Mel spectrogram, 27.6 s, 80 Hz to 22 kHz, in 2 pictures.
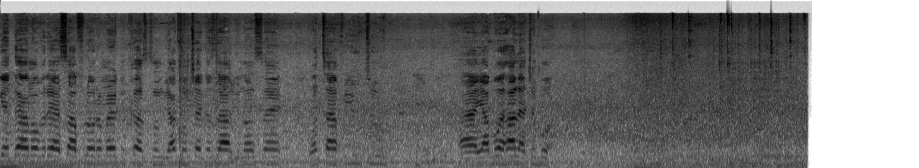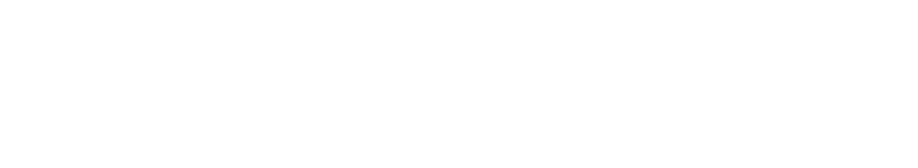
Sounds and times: Car: 0:00.0 - 0:12.1.

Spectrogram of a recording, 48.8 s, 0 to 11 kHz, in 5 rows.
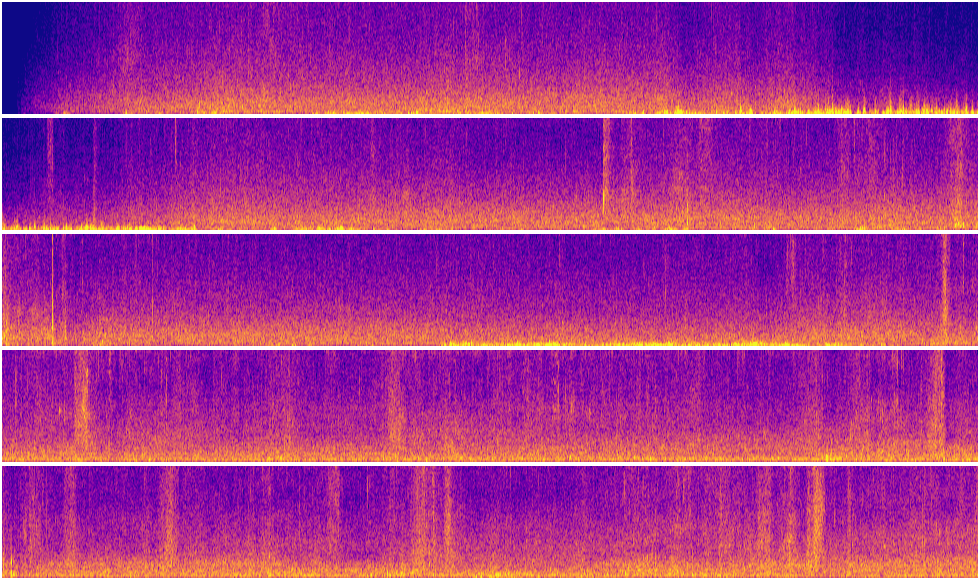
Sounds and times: Ocean: 0:00.2 - 0:48.8
Outside, rural or natural: 0:00.2 - 0:48.8
Rustling leaves: 0:00.2 - 0:48.8.

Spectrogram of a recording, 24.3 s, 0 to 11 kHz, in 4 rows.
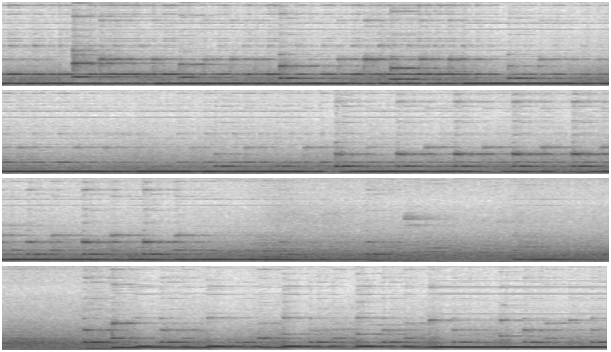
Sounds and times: Marimba, xylophone: 0:00.0 - 0:24.2.

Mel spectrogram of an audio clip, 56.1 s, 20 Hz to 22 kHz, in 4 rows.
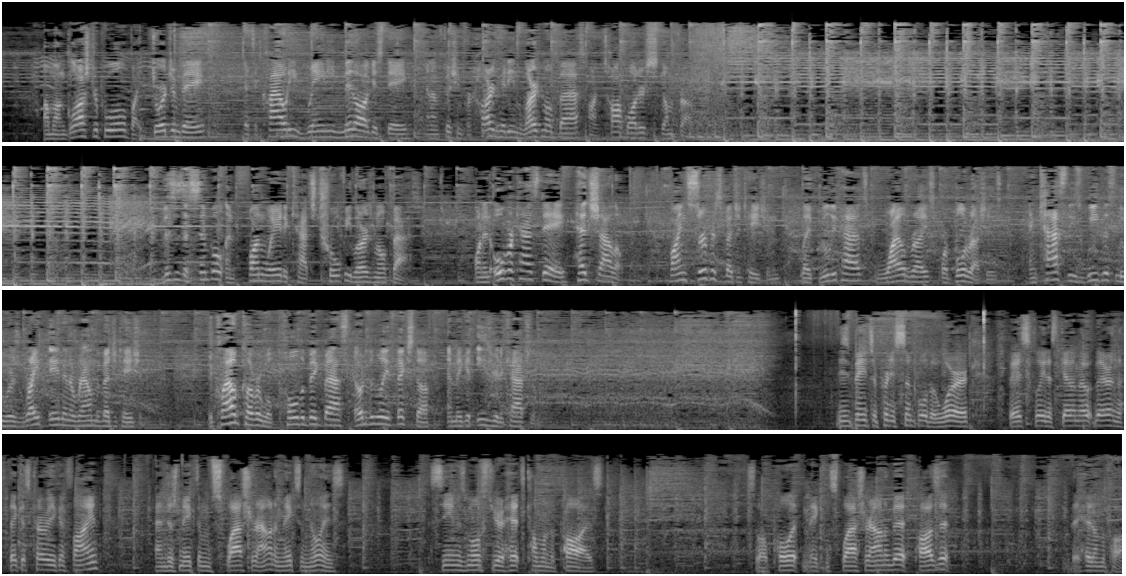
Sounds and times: Music: 0:00.0 - 0:37.8, 0:38.5 - 0:56.0
Speech: 0:00.5 - 0:08.8, 0:16.0 - 0:19.2, 0:20.0 - 0:29.9, 0:30.6 - 0:34.8, 0:38.5 - 0:43.3, 0:44.0 - 0:46.4, 0:47.4 - 0:49.6, 0:51.4 - 0:54.0, 0:55.4 - 0:56.0.

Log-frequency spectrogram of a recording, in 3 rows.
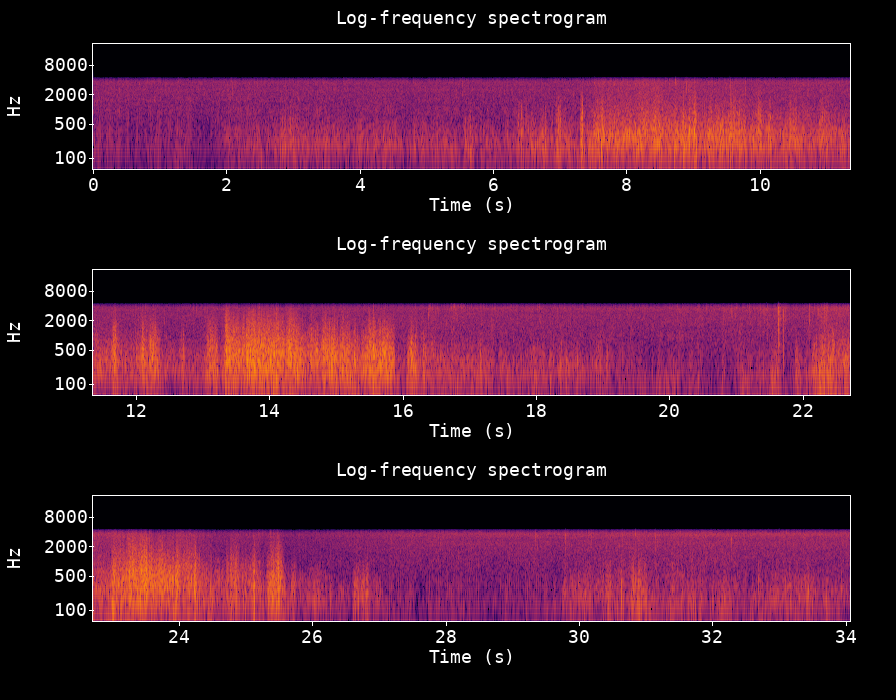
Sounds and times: Rustling leaves: 0:00.0 - 0:34.0
Wind noise (microphone): 0:00.0 - 0:34.0.

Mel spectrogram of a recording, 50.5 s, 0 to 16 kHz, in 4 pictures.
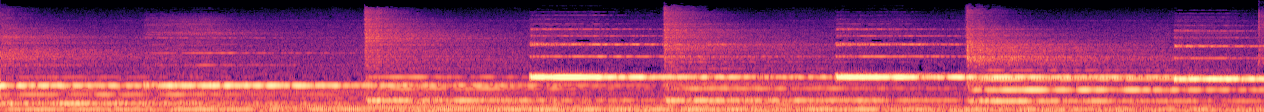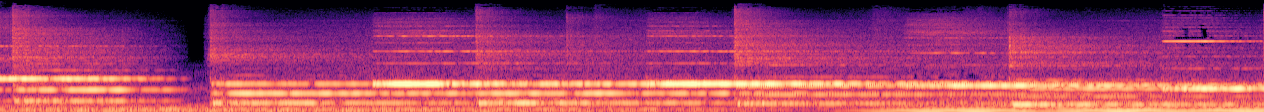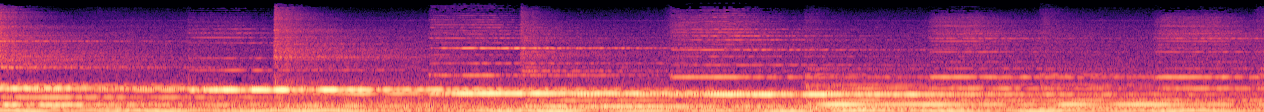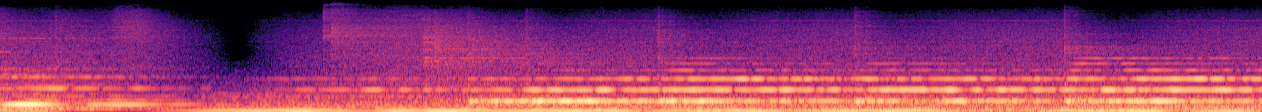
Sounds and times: Music: 0:00.0 - 0:50.5.

